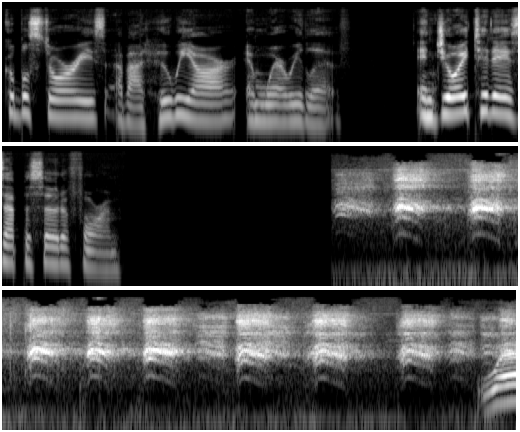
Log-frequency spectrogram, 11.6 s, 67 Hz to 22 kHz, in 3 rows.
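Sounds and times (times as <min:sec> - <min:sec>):
speech: 0:00.0 - 0:04.8, 0:11.4 - 0:11.5
crows cawing: 0:06.4 - 0:11.5.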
